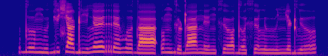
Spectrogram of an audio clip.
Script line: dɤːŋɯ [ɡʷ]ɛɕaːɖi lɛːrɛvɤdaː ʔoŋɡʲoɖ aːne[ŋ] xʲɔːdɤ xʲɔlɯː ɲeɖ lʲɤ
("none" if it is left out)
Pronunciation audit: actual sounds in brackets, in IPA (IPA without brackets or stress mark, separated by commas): ɡʲ, ŋ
